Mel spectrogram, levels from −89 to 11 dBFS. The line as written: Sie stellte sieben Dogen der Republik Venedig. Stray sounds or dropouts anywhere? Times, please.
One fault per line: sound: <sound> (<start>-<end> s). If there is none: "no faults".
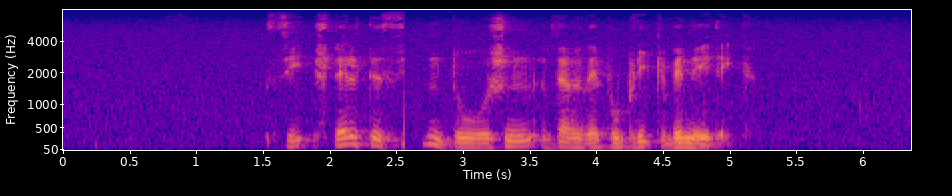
sound: dropout (2.6-2.7 s)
